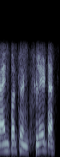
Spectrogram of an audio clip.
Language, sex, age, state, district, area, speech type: Sindhi, male, 18-30, Gujarat, Kutch, urban, conversation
